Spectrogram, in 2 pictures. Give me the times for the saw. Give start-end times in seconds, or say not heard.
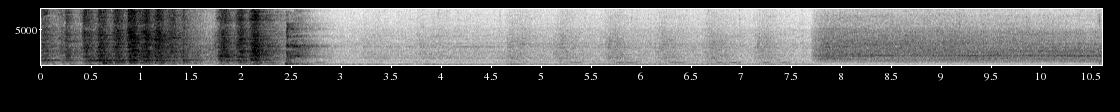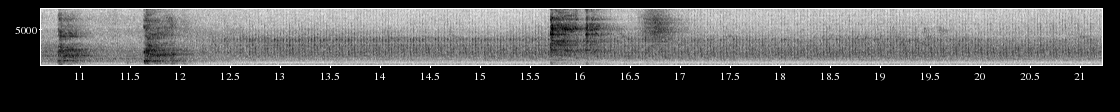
0.0-2.2.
